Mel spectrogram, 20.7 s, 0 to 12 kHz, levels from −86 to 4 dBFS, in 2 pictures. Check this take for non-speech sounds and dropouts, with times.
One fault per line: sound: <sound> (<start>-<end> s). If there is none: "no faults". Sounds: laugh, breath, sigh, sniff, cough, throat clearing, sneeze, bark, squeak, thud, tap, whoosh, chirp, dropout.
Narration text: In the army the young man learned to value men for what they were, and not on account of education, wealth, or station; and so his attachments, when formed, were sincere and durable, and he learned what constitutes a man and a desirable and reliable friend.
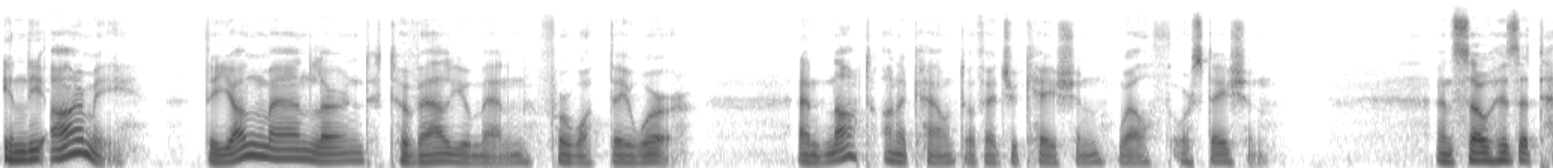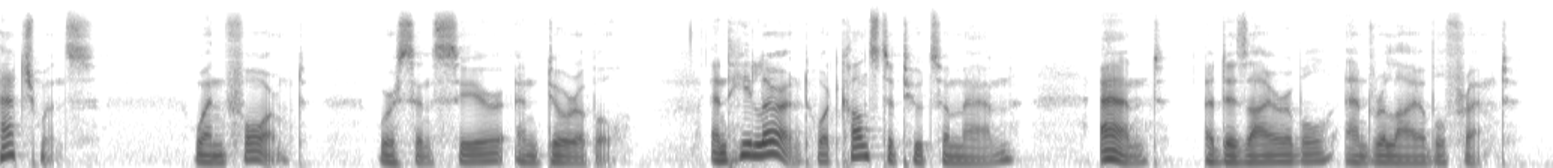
no faults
